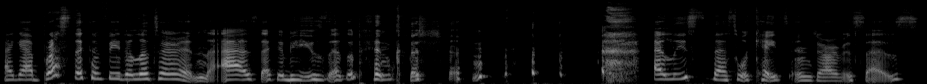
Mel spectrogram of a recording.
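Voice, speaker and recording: A woman's voice: fairly high pitch, unhurried, dry recording, clean studio sound. A woman voicing a drunken, playful and imperious warrior woman in an ASMR roleplay. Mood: bawdy, teasing. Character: tipsy, haughty, flirtatious warrior woman with a slave. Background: soft background music.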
